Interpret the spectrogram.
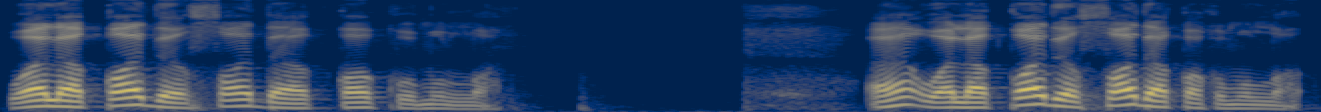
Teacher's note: Dal itu dimatikan dan kita baca dal yang dimatikan, dan dal bila mati qalqalah lah, ada qalqalah.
